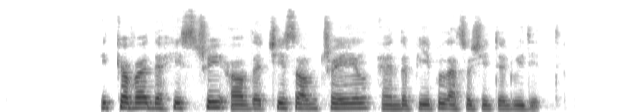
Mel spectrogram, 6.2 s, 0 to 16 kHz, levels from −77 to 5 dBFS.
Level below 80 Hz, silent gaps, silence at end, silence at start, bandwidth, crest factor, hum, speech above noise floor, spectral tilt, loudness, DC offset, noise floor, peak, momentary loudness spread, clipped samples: -70 dBFS; none; 0.8 s; 1 s; 11.5 kHz; 20 dB; none; 60 dB; -6 dB/octave; -24 LUFS; under 0.1%; -84 dBFS; -6 dBFS; 6 LU; under 0.1%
